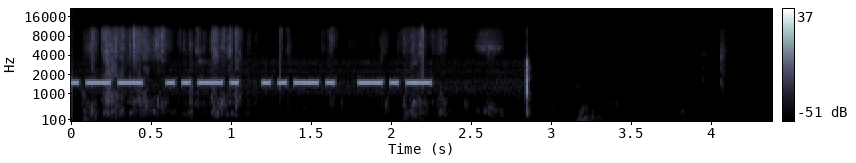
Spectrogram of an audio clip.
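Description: A 220 MHz amateur radio repeater sending its Morse code identification: a steady high beeping tone keyed in dots and dashes for about two seconds, with a brief click near the three-second mark.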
